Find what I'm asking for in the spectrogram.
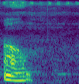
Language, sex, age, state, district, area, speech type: Sanskrit, female, 45-60, Maharashtra, Nagpur, urban, spontaneous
